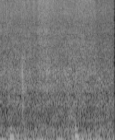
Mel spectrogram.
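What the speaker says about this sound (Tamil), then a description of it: "ஒரு பெரிய வெங்காயம், ஒரு பச்சை மிளகாய் பொடியா நறுக்கியிருக்கேன், அதையும் ஆட் பண்ணிக்கலாம். இது நல்லா வதங்கணும்." Chopped onion, green chili and curry leaves sautéing in a pan for spicy kozhukattai, giving a steady close sizzle and frying crackle with faint stirring, no voices.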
